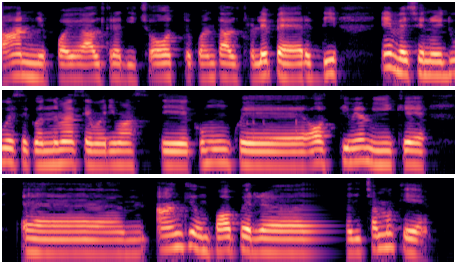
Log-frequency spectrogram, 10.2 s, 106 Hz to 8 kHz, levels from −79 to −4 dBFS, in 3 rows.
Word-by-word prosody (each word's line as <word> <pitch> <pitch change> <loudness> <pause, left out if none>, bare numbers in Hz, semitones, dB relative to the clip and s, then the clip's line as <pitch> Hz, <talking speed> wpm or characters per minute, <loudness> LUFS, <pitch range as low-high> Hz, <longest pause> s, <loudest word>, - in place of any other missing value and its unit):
anni 185 -2 +1
e - - -7
poi 165 -1 -1
altre 165 +1 -1
a - - 0
18 170 +2 -3
e - - -24
quant'altro 170 -1 -2
le 185 +2 +6
perdi, 170 +2 +2 0.3
e 280 - -2
invece 205 -6 +4
noi 185 -1 +3
2 200 +1 0
secondo 180 -1 0
me 190 0 +4
siamo 175 -2 0
rimaste 175 0 0
comunque 170 -2 +1
ottime 190 +3 0
amiche, 180 -3 0 0.3
uhm, 170 -1 -2
anche 230 +6 0
un 195 - -2
po' 195 +2 +3
per, 195 -2 +3
uhm, 170 -1 0
diciamo 205 +6 -3
che, 175 -5 -1
175 Hz, 170 wpm, -20 LUFS, 170-190 Hz, 0.3 s, le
